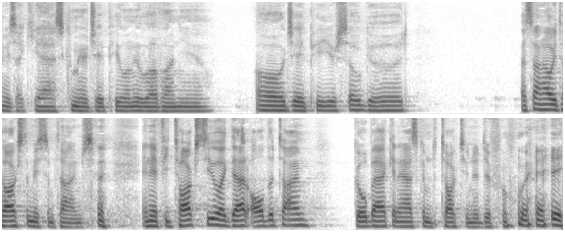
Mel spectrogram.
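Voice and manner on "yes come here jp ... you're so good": put-on tender, soft, slow, gentle voice. The speaker voices the imagined kind shepherd speaking to them, mock gentle voice. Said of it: "the picture of the good, kind shepherd".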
